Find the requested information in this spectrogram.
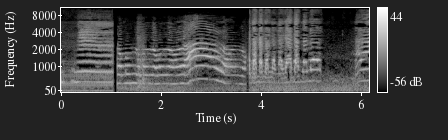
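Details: Cats meowing in separate cut-together bits: a brief high cry, a long rising-and-falling meow, then a pulsing, choppy stretch of short yowls and a final loud meow.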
